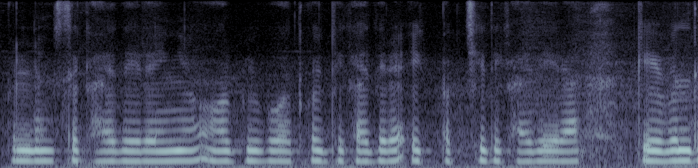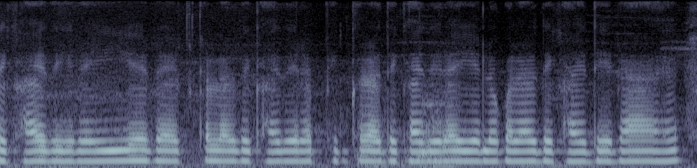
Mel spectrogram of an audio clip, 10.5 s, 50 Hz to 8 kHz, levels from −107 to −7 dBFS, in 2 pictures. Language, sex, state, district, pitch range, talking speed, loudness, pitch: Hindi, female, Bihar, Madhepura, 175-180 Hz, 240 wpm, -41 LUFS, 175 Hz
